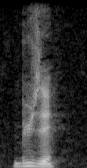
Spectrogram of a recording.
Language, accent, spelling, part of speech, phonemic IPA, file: French, France, buser, verb, /by.ze/, LL-Q150 (fra)-buser.wav
- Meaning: to fail (a test, exam)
